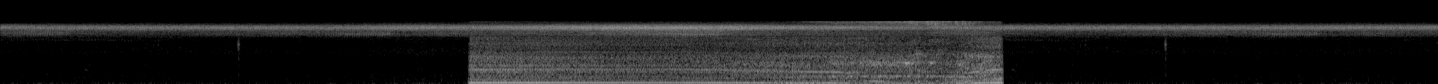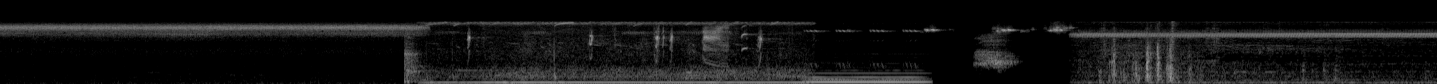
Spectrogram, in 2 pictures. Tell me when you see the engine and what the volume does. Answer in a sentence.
You can hear the engine from 4.7 to 10.1 s, getting louder.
